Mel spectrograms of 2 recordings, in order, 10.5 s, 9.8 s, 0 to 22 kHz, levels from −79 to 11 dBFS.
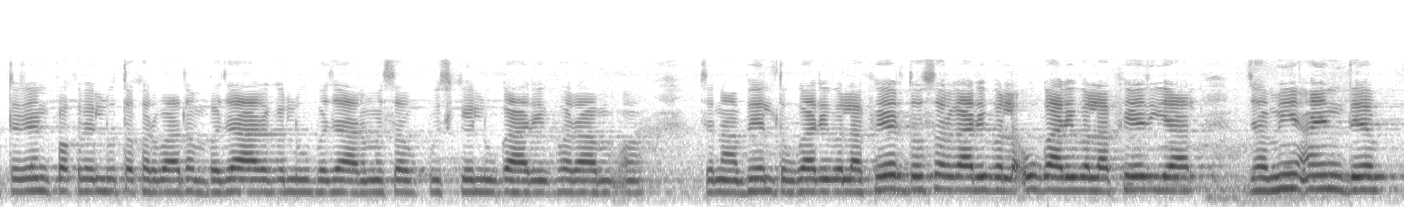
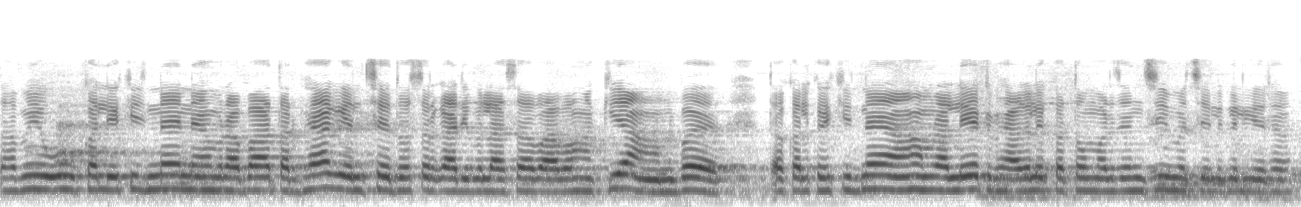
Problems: background sounds at intervals, background conversations at intervals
